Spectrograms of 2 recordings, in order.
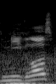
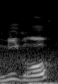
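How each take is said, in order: First: The name is read out as it is spelled. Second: The name is said with a French pronunciation. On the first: "Write it Migros" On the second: "but you pronounce it French"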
